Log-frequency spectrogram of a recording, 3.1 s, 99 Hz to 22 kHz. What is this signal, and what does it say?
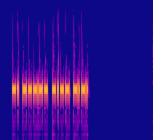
Morse code, heard as a keyed tone, about 40 wpm, 700 Hz. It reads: N0YC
